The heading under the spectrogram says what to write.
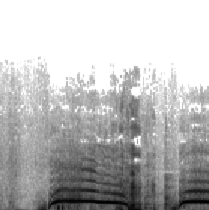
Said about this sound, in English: I mean, if he didn't have the pillow there, we would all be so loud. But also, how much better do you guys feel after screaming? I feel great.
